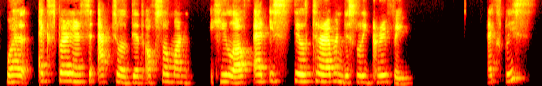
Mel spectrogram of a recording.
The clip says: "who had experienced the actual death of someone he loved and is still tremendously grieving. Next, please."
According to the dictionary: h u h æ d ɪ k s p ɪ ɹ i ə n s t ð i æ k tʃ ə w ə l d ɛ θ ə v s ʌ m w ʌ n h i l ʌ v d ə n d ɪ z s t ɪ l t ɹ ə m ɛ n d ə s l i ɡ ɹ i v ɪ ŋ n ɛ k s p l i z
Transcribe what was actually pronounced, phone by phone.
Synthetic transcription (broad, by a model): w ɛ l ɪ k s p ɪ ɹ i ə n s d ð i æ k tʃ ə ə l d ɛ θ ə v s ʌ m w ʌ n h i l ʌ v ə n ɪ s t ɪ l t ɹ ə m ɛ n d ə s l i ɡ ɹ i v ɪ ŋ n ɛ k s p l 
